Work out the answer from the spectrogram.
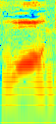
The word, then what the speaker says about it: Wang: Philip Wang or I've heard once it's actually pronounced Wong even though it's spelled Wing he's Chinese in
